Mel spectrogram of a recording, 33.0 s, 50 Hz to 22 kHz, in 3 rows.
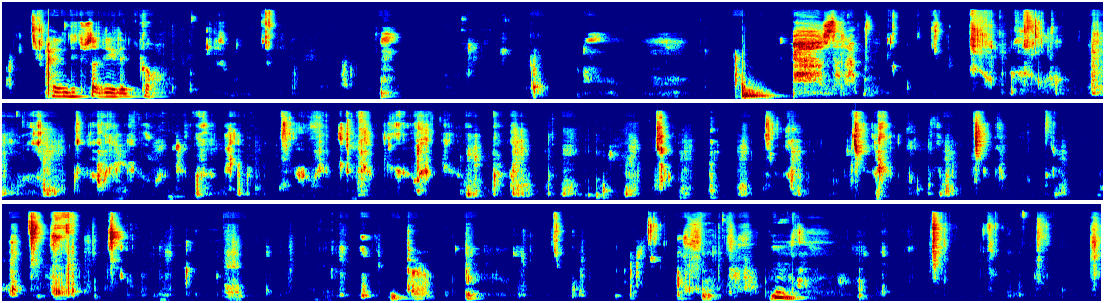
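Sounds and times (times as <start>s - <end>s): person chewing crunchy food: 1.9s - 4.0s, 8.6s - 33.0s.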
